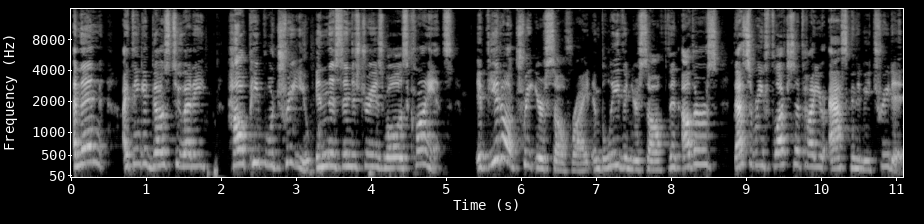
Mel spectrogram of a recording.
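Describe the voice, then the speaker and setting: Raised and projected, a woman's high-pitched voice carries an animated tone at a moderate pace. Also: lively intonation. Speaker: wedding industry veteran and former photographer. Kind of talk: interview.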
